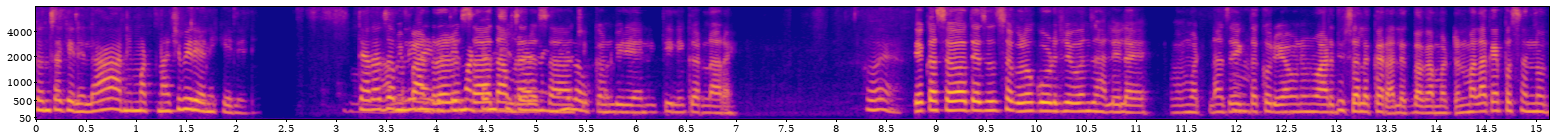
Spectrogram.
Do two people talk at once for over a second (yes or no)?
yes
